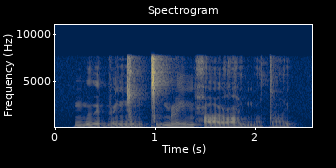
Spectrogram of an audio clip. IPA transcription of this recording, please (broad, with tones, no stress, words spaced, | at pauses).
mɯː˧ɪ̯bø˧ŋ͡ǀu˨mǀi̤˦m ɭiː˦mħɑː˧ʊ̯ ʕi̤˦˨mi̤˨ tˤi̤˦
